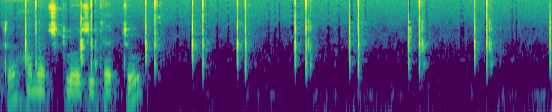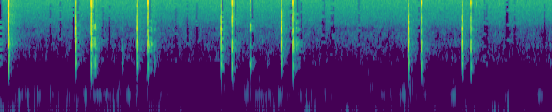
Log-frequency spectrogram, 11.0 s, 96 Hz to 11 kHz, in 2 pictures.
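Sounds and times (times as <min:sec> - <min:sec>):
computer mouse button clicking: 0:00.2 - 0:05.7, 0:07.7 - 0:08.6.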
